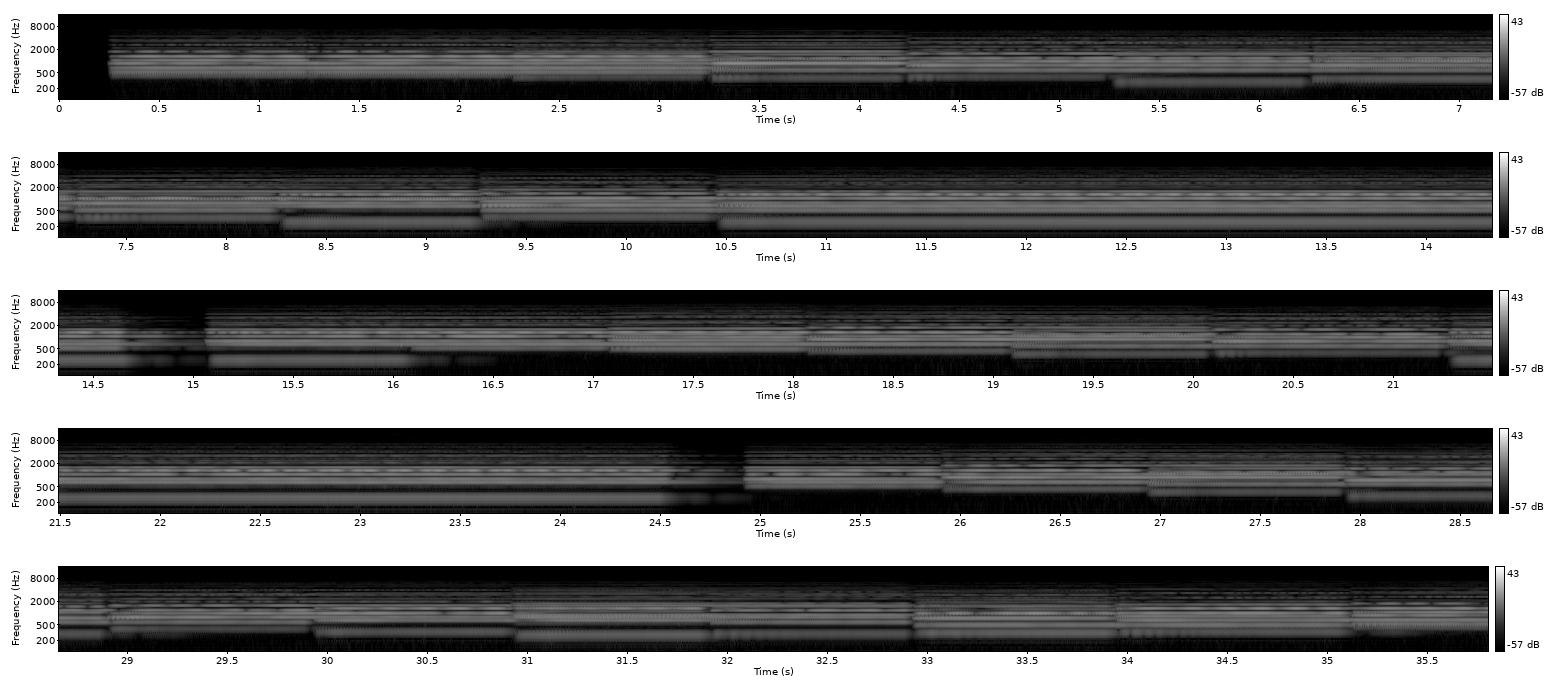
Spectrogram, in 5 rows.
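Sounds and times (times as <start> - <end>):
lyrical oboe quartet: 0.2 - 35.8.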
